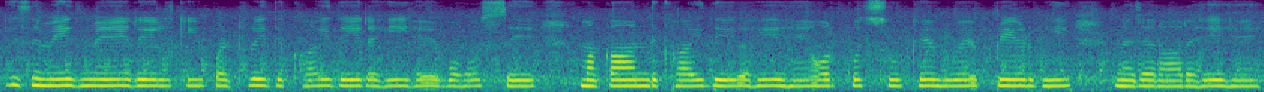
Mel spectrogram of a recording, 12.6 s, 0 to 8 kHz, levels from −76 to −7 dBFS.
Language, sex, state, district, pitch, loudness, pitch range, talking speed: Hindi, female, Chhattisgarh, Balrampur, 200 Hz, -15 LUFS, 195-205 Hz, 135 wpm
